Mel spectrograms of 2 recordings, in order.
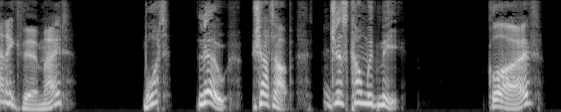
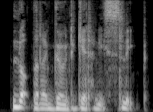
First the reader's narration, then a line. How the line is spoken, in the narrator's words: Clive muttered angrily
